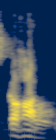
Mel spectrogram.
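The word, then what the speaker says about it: Cajal: spelled as C but it's spelled as J they pronounce as H so similarly is kahal it's not kaj okay kahal so cell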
